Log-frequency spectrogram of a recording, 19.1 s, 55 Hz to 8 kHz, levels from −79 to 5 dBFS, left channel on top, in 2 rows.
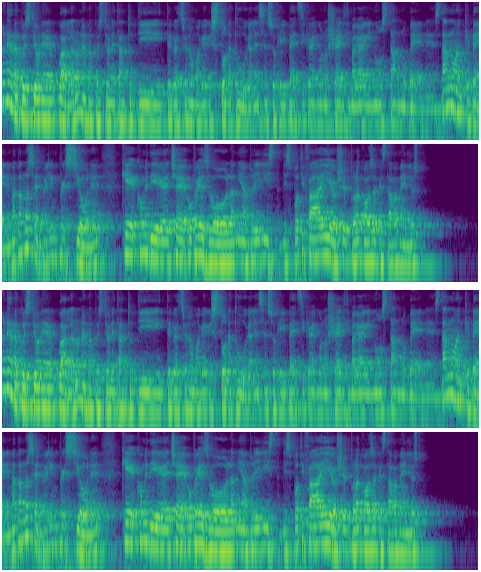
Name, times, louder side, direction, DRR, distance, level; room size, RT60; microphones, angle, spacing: voice 1, 0.0-17.8, equal, 5° right, 1 dB, 2.2 m, -17 dB
28.0 x 11.0 x 3.7 m, 1.2 s
head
